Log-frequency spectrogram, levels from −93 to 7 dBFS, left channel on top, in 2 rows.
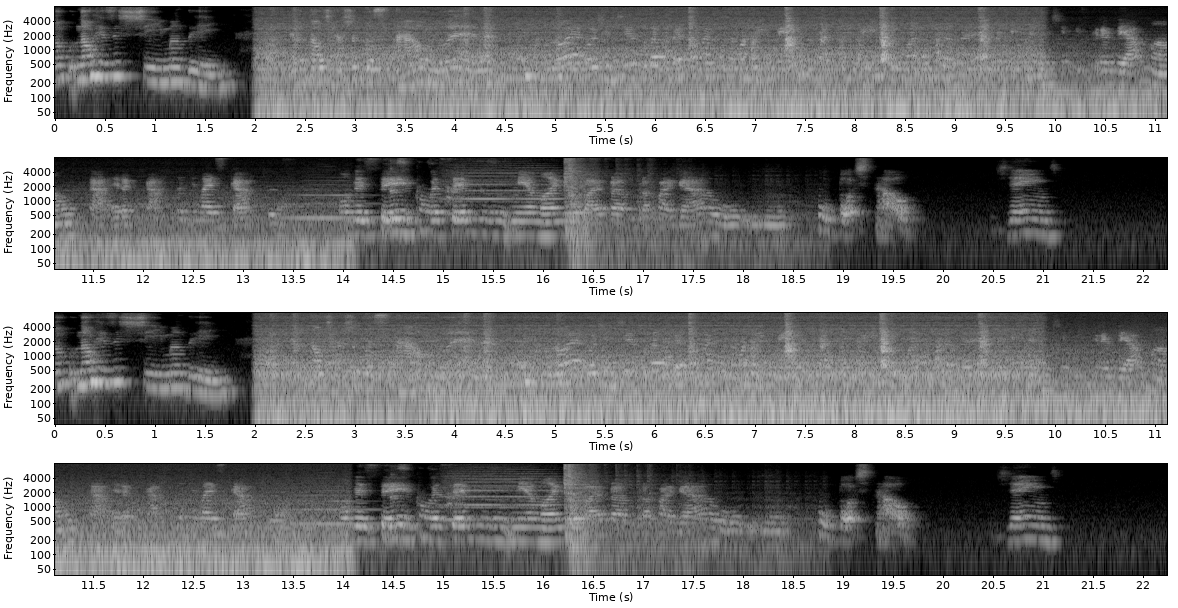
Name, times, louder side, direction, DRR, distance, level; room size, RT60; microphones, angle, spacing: voice 1, 0.0-1.8 2.0-5.5 14.5-14.7 15.0-15.1, left 2 dB, 70° left, 0.9 m, -31 dB
sound 1, 2.0-9.9, right 1 dB, ahead, 1.4 m, -27 dB
sound 2, 3.7-14.1, right 3 dB, 75° right, 0.3 m, -32 dB
voice 2, 4.6-13.4 14.0-18.5 18.7-19.6 20.6-21.1, equal, 40° left, 1.6 m, -33 dB
sound 3, 13.2-18.9, right 2 dB, 25° right, 0.6 m, -41 dB
3.0 x 2.1 x 2.8 m
head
